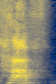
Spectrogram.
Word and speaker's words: half: Then option D is half. Even though we have L in half, L is silent.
